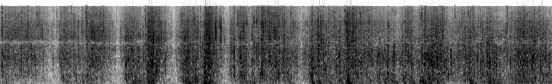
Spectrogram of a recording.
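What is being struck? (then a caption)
Plastic bubble wrap. A large, thin, clear sheet of plastic bubble wrap is gathered into a bundle and twisted and crumpled between both hands and fingers, popping and crinkling its air bubbles. The result is a steady, bright crinkling texture broken by irregular sharp pops, with little low-end weight.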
